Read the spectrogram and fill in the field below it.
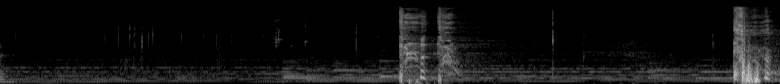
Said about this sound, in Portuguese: Desculpa, mas eu sou natural igual a vocês. Eu engasgo.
